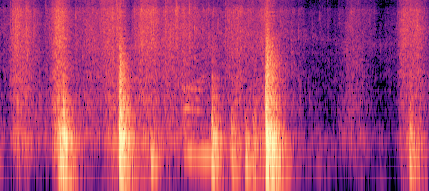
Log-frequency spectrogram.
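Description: Thin plastic shopping bag rustling and crinkling as hands rummage through it, with three sharper crinkles in the first three seconds.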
